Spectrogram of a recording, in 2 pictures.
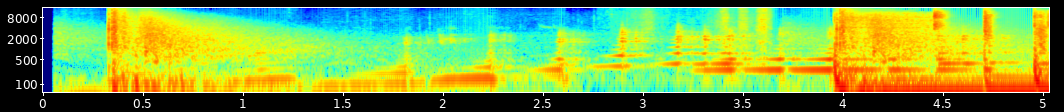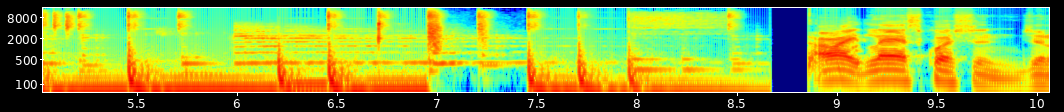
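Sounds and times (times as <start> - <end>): low held notes: 0.8 - 7.0
crash hit with ringing tail: 4.0 - 4.6.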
